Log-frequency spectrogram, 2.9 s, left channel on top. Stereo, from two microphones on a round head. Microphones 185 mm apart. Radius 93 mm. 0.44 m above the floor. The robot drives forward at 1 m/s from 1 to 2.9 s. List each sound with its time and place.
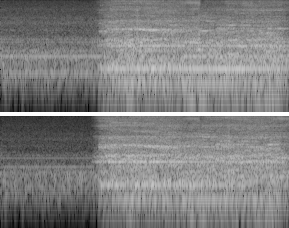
1.0 s a bird: 45° right (ahead or behind), 2.5 m; by 2.8 s 85° right, 1.7 m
